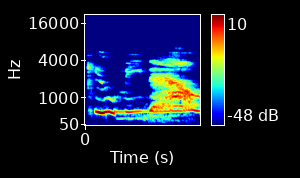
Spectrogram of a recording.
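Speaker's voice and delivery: tiny, very high, squeaky voice. Joking about having daily breakdowns: tiny squeaky voice. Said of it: "Tiny squeaky voice".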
